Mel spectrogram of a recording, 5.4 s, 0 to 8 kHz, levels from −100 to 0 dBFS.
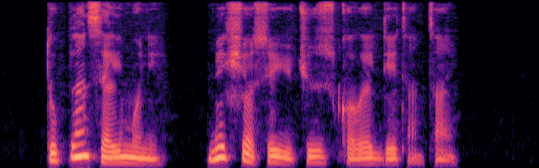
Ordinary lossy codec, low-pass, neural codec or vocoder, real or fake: none; none; none; real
